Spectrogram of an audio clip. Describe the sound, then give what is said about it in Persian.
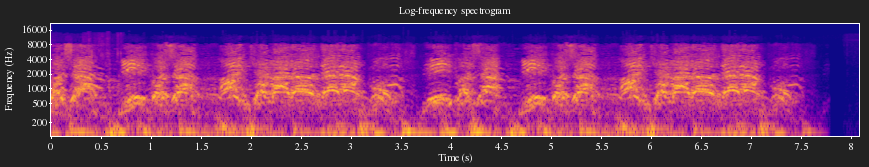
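A large crowd at a funeral procession in Hamadan, Iran, chants slogans against security forces in unison, loud and rhythmic, the phrases rising and repeating in waves with a steady low hum beneath, before cutting off abruptly at the end. “و سرانجام همین که ویدیوها و تصاویر منتشر شده در شبکه‌های اجتماعی نشان می‌دهد روز پنجشنبه در مراسم تشییع پیکر 2 شهروندی که بر اثر تیراندازی نیروهای بسیج در همدان کشته شدند، شرکت کنندگان شعارهای علیه نیروهای امنیتی سر دادند.”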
